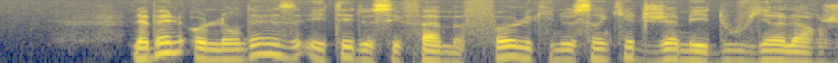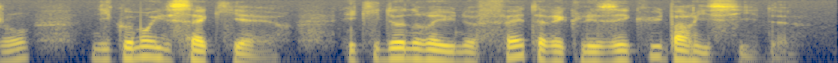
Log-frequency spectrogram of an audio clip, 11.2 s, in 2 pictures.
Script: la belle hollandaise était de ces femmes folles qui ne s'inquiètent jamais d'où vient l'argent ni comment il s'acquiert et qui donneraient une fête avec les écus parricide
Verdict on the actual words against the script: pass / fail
pass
